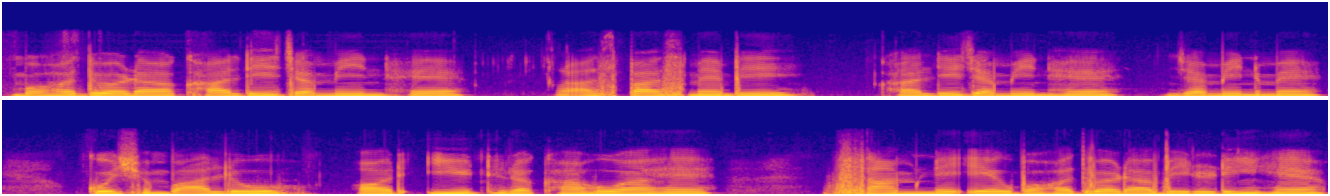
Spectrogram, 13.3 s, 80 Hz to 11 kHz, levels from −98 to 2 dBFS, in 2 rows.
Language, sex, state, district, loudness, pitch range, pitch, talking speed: Hindi, female, Haryana, Jhajjar, -14 LUFS, 205-220 Hz, 210 Hz, 120 wpm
